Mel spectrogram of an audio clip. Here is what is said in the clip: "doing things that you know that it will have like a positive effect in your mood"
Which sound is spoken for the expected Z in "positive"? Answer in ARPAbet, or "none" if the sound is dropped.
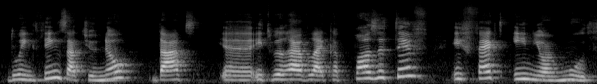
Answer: Z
